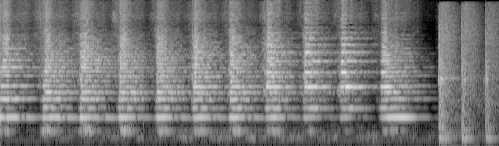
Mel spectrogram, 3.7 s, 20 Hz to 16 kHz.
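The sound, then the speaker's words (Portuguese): A loud, buzzy horn honks in a steady rhythm, about seven evenly spaced blasts, then ends with a quicker flurry of short toots. No voices are heard. “Então vamos terminar esse primeiro bloco e vamos entrar para nossa corneta aleatória desse episódio 56.”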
